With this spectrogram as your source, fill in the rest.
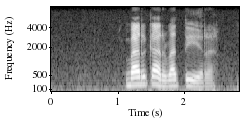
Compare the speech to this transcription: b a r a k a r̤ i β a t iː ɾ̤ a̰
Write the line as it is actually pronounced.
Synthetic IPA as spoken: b a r i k a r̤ i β a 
